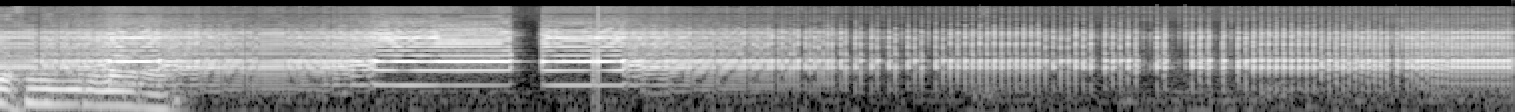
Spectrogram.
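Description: A small electronic device plays buzzing electronic tones that slide and shift in pitch.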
